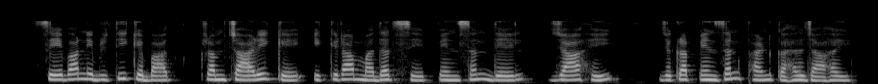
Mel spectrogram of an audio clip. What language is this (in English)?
Magahi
